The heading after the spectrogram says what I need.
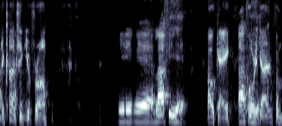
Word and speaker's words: Lafayette: Because it's pronounced about 4 different ways depending on what part of the country you're from. Yeah, Lafayette.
